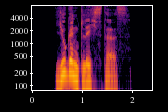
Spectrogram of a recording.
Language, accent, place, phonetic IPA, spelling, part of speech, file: German, Germany, Berlin, [ˈjuːɡn̩tlɪçstəs], jugendlichstes, adjective, De-jugendlichstes.ogg
- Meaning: strong/mixed nominative/accusative neuter singular superlative degree of jugendlich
